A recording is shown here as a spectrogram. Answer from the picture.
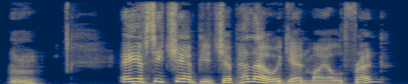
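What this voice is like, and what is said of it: Rough put-on British accent. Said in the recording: “I should just do them in in an in a British accent. ... That's pretty rough.”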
